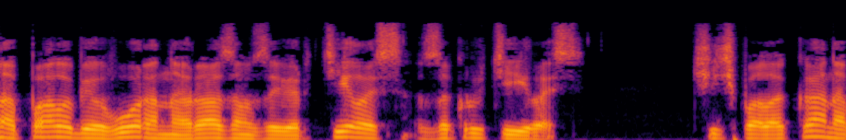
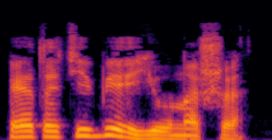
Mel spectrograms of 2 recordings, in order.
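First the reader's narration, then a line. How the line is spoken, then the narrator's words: Melancholy sigh. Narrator (Russian): лекарь тоскливо вздохнул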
